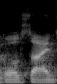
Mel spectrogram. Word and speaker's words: Goldstine: They're all at Goldstine. There we go. Premiered here. Let's try that one again. They're all at Goldstine, spelled exactly like that. It rhymes with fine.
